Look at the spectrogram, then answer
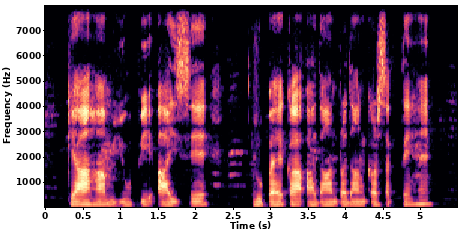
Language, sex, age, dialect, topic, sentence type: Hindi, male, 60-100, Kanauji Braj Bhasha, banking, question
